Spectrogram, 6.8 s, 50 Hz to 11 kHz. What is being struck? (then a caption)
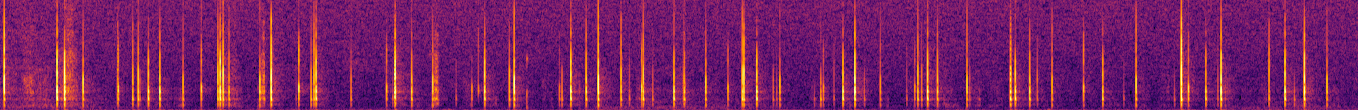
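Hardcover notebook with textured fabric cover. Long nails scratch the textured fabric or linen cover of a lilac hardcover notebook with a solid paper block, held beside the mic. A rapid, uneven series of short, dry scratching strokes runs throughout, each bright and centered around 1 kHz, with no ring after each stroke.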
